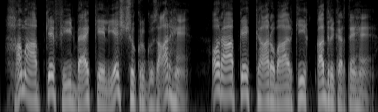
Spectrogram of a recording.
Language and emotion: Urdu, happy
